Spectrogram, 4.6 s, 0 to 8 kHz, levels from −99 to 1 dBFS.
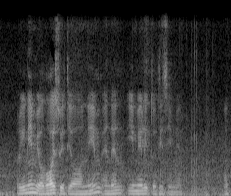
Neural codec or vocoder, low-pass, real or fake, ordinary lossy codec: none; 7.2 kHz; real; none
